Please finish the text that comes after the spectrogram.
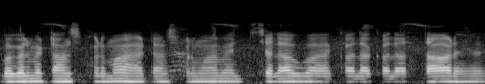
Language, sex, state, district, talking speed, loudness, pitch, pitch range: Hindi, male, Bihar, Katihar, 150 wpm, -17 LUFS, 130 Hz, 125-130 Hz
